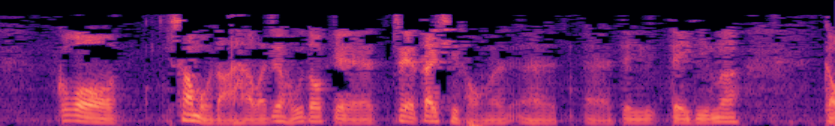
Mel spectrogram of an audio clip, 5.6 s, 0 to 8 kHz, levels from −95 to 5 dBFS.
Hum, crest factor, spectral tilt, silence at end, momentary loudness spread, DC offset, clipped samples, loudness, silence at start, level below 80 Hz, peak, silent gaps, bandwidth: none; 20 dB; -9.5 dB/octave; 0 s; 15 LU; under 0.1%; under 0.1%; -23 LUFS; 0 s; -40 dBFS; -4 dBFS; none; 5.8 kHz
